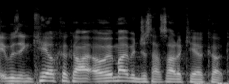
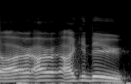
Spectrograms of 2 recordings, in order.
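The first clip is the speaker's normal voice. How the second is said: usual speaking voice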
